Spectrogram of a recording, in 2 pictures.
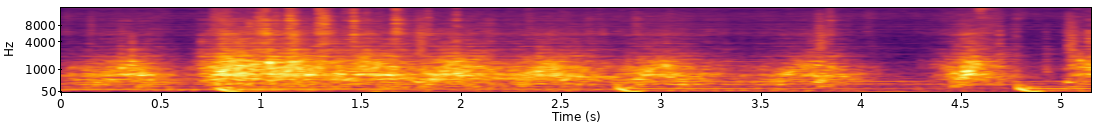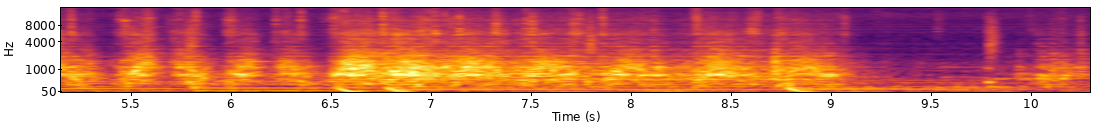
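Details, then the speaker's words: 1919 Famous James vintage bicycle, headset turned by hand: dry gritty rumble and rough clicking from the headset bearings, dry or worn; forks to be removed and the bearings replaced. "I mean, you can see how smooth they are, but you can hear how rough they sound. That's always a telltale that there's something going on in there, be it dry and unlubricated or an issue with the bearings being worn."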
